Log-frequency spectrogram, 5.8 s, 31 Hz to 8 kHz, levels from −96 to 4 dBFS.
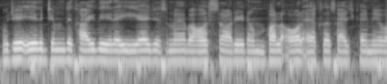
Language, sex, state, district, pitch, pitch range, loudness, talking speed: Hindi, male, Punjab, Kapurthala, 140 Hz, 135-145 Hz, -15 LUFS, 155 wpm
